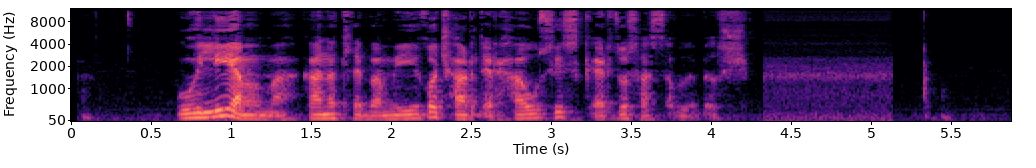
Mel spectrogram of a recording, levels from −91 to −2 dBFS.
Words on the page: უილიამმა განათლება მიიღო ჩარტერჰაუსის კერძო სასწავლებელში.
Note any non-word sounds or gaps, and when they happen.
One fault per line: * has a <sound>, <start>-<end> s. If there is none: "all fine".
all fine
